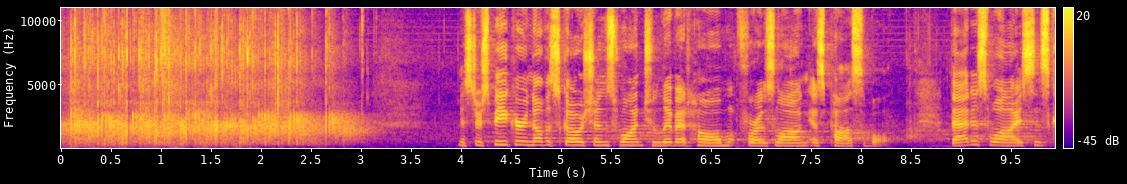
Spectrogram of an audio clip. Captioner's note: some Applause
